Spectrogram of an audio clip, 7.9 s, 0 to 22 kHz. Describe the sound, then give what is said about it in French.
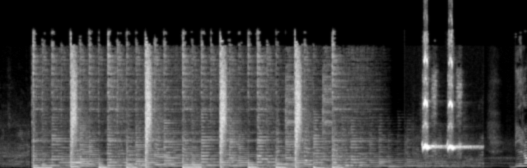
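A referee's final whistle ends a football match near the end: two short sharp blasts followed by one longer shrill toot, coming right after a stretch of rhythmic, percussive music with strong beats. “10-2 au coup de sifflet final, un match surprenant avec des très bons joueurs.”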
